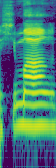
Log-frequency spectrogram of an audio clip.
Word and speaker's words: 희망: 것도 허용하 청소년은 우리의 희망 자 첫 음절의 자음이 왔어요 첫 아 미안 첫 음절이 아니라 초성 첫소리 첫소리가 자음이 왔어 이럴 때는 어떻게 발음하라고 이로 발음해 희망 청소년은 우리의 희망 또는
